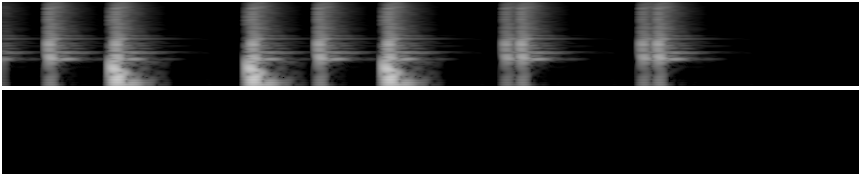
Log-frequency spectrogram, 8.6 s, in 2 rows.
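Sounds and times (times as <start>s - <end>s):
drums: 0.0s - 3.6s.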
